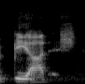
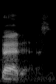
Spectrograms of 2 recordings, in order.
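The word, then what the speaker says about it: Biadasz: Tyler Biottish. I was have I was saying badass so much on last episode. It's Tyler Biottish. the center. That is his name. It's Tyler Biadish. Not badass.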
